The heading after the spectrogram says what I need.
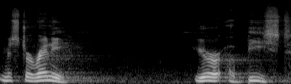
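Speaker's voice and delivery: very slow, soft, drawn out word by word. Speaker retells what a man checking his notes told him, said really slowly. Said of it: "he said really slowly".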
